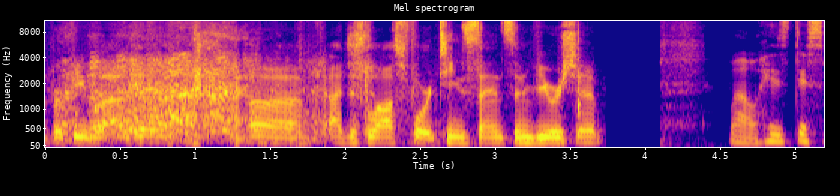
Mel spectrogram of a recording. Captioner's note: laughing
